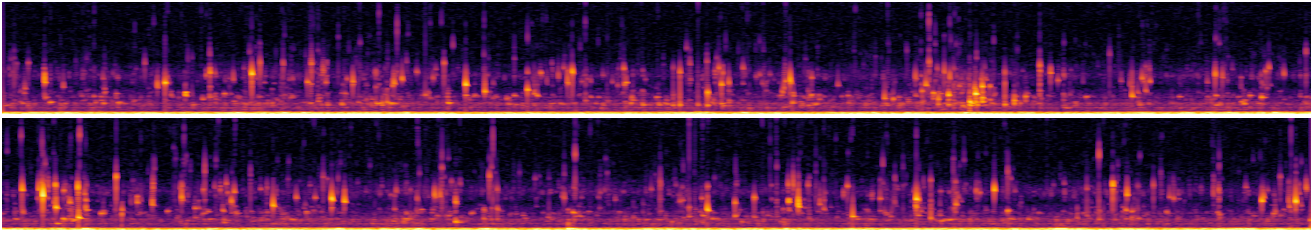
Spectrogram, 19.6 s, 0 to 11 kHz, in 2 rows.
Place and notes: multilayered recording. piece of concrete block with naked armature in the river. contact microphones on the armature. at the same time on the same place: hydrophone in the river.
Utenos rajono savivaldybė, Utenos apskritis, Lietuva, 29 November 2019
